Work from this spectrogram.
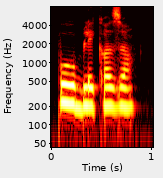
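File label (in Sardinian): "pùblicos", female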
